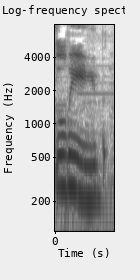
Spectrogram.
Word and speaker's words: Liebe: love is that how you pronounce that I thought it'd be more likely bore Libby no no it's liebe it means love and German so like dr. love never mind it was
